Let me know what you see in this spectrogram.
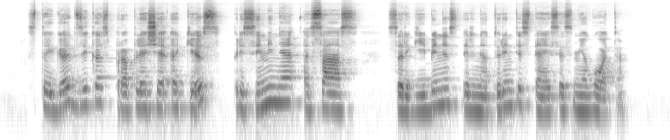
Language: Lithuanian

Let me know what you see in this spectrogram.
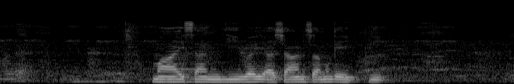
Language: Sinhala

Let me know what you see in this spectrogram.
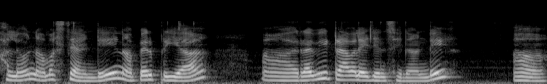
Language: Telugu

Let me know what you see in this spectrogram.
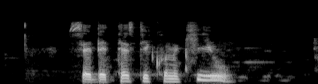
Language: Esperanto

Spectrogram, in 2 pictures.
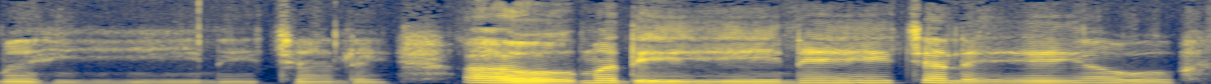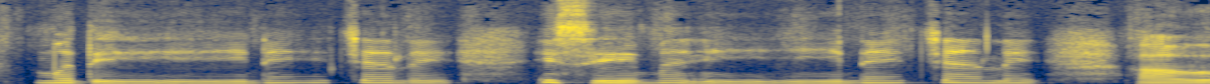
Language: Bangla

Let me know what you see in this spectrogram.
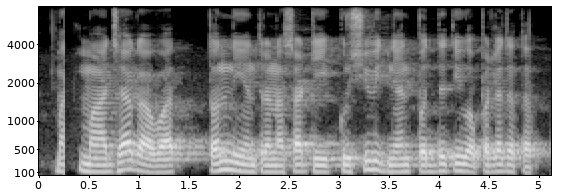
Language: Marathi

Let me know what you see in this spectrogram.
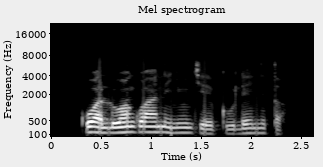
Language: Kalenjin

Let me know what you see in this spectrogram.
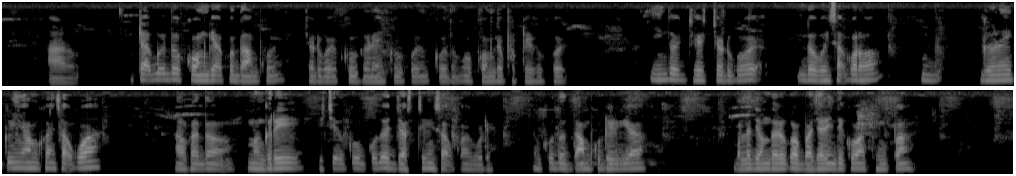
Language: Santali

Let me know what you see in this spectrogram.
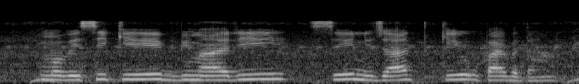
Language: Bhojpuri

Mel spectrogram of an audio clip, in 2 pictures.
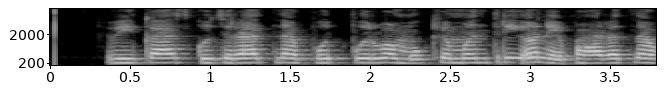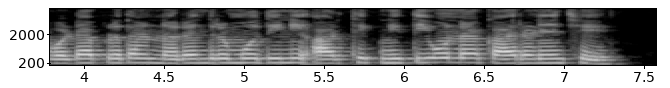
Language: Gujarati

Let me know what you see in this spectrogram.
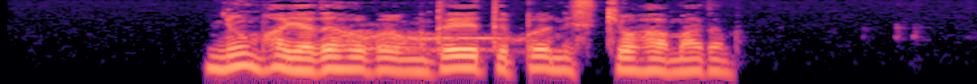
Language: Copainalá Zoque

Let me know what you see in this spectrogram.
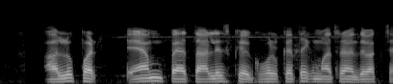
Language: Maithili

